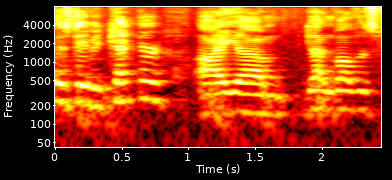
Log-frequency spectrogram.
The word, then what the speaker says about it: Koechner: And once you learn that, it's so much easier than Koechner, which is mispronounced. It should be Koechner.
